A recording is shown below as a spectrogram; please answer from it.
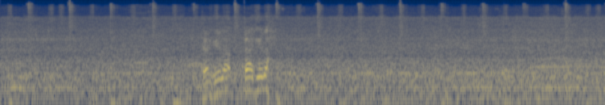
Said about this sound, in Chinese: OK， 车来了，和谐哈。哦，是个动车，不是高铁。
